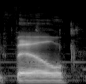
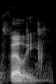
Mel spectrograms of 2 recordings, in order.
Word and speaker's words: Felly: They'll say Fell or or, and I'm like, no, Felly.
